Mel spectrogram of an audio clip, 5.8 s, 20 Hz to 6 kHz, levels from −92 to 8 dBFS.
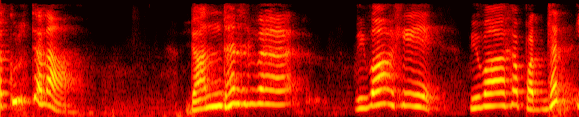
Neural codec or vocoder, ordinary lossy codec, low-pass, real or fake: codec, 16 kHz, 2 kbps, X-Codec, WavLM features, trained on Multilingual LibriSpeech; MP3, 48 kbps; 5.4 kHz; fake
